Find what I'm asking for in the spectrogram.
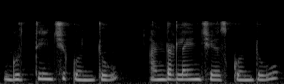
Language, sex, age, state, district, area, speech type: Telugu, female, 18-30, Andhra Pradesh, Kadapa, rural, spontaneous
